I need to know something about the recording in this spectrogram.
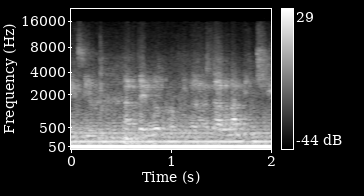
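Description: A man speaking through a handheld microphone, over a loud, steady electrical mains hum with its overtones.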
